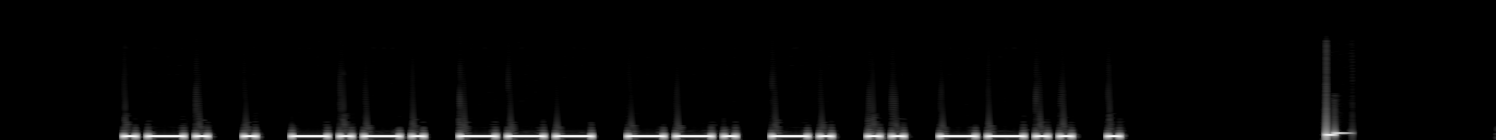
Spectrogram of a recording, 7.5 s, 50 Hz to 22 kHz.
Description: Morse code, heard as a keyed tone, about 20 wpm, 700 Hz. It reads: RECOGNIZE
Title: Sentences from Top 1400 Words - New Word Drill Alt - 20wpm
